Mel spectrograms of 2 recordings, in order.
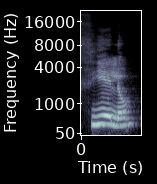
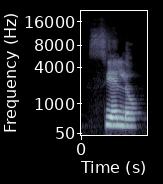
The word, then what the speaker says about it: cielo: by E or I, then the C has this sound, like in the word think in English. For example, cielo, cejas. Although in Latin America and some parts of Spain, this can be pronounced as an S.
